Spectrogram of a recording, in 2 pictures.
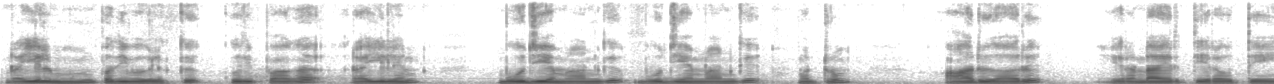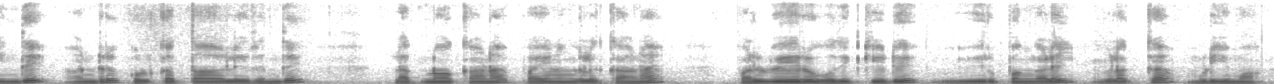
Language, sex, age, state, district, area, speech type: Tamil, male, 18-30, Tamil Nadu, Madurai, rural, read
